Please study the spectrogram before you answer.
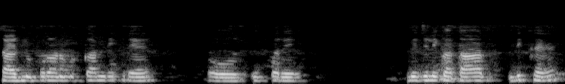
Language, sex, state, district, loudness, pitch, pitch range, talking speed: Rajasthani, female, Rajasthan, Nagaur, -17 LUFS, 180 Hz, 175-185 Hz, 150 wpm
